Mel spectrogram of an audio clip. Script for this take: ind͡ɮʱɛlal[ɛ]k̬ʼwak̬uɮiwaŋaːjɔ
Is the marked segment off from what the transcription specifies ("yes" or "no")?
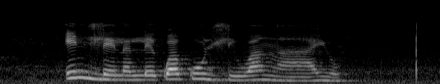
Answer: no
